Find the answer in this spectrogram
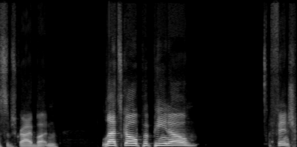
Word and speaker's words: Finch: Um, Mike Finch in the clinch. Yes, that does rhyme with my last name.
